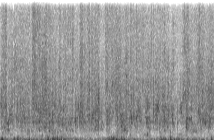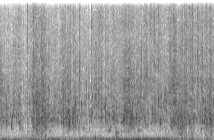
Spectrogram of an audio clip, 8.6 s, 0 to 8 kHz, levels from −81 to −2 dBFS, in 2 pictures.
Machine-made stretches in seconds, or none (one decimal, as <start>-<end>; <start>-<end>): 0.0-8.6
